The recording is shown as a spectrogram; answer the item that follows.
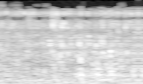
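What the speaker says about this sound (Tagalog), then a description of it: "So ibubuhos na po namin dito yung tubig." Salt water is poured over eggs in a container for salted eggs, a short steady splashing trickle heard up close with no voices.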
